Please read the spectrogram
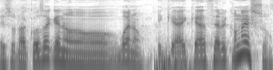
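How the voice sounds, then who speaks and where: A woman speaking at a fairly slow pace. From France. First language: French (speaking Spanish). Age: 50s. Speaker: film director. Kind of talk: interview. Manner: halting.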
